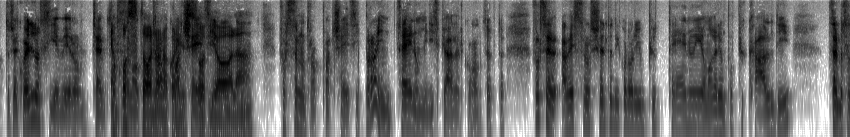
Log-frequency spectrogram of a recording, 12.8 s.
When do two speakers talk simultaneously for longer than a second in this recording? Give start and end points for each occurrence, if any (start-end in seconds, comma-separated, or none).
1.6-3.8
